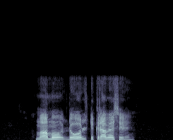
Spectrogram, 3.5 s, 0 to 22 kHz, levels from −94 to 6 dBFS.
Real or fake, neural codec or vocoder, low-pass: fake; vocoder, 22.05 kHz, 80 mel bands, WaveNeXt; 9.9 kHz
